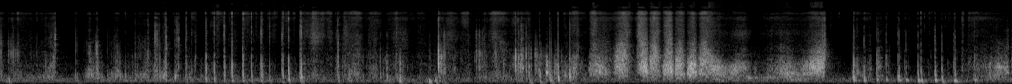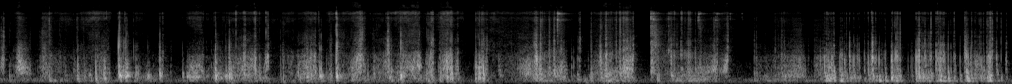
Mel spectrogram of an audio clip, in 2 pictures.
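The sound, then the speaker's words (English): Continuous rubbing and scratching on a gaming chair, a dense, textured friction noise with steady back-and-forth strokes and brief pauses, heard alone without any talking. “I think gaming chairs make such great sounds.”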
